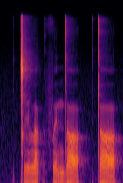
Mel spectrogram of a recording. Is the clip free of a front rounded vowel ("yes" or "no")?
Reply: yes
